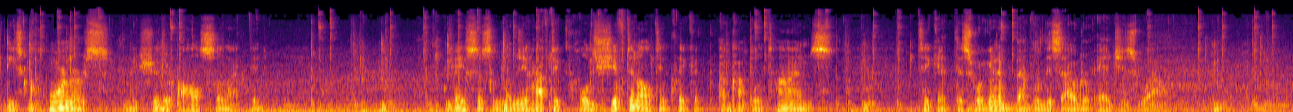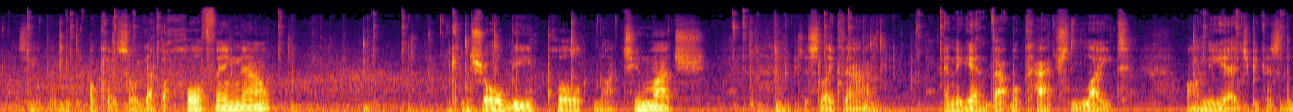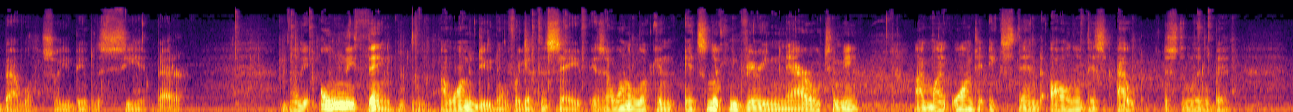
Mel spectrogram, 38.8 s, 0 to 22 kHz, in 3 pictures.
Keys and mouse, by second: 0.4 shift+middle click, 0.7 middle click, 1.8-3.6 alt+shift+drag, 3.9 shift+middle click, 4.6 shift+middle click, 5.1 shift+middle click, 6.0 shift+middle click, 7.5 alt+shift+click, 8.7 shift+middle click, 11.5 middle click, 12.2 shift+middle click, 12.7 middle click, 13.6 shift+middle click, 14.2 middle click, 15.0 shift+middle click, 16.7 shift+middle click, 17.6 ctrl+b, 20.3 shift+click, 20.7 Tab, 21.2 middle drag, 21.7 alt+a, 22.1 middle click, 25.0-25.3 shift+middle drag, 25.7-28.2 middle drag, 28.8 shift+middle drag, 30.0 ctrl+s, 31.2 shift+middle click, 31.5 middle click.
